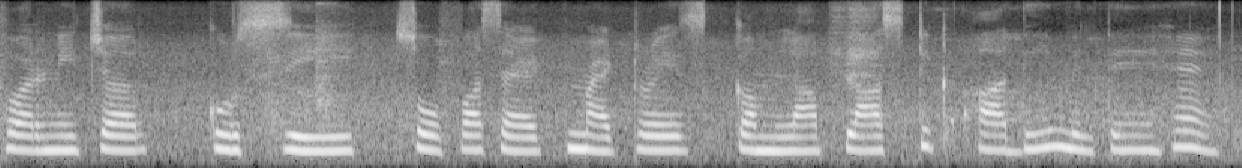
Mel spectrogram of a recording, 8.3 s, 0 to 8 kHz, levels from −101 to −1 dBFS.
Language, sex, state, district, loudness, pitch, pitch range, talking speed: Hindi, female, Madhya Pradesh, Dhar, -15 LUFS, 220 Hz, 215-235 Hz, 70 wpm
